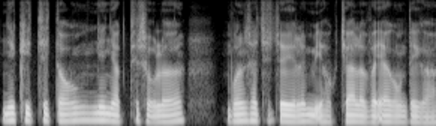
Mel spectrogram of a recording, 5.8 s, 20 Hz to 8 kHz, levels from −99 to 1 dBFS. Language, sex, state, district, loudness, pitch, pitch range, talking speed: Wancho, male, Arunachal Pradesh, Longding, -18 LUFS, 105 Hz, 100-110 Hz, 175 wpm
